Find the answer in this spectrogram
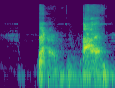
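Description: A dog barking twice, two short, loud barks about a second apart.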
